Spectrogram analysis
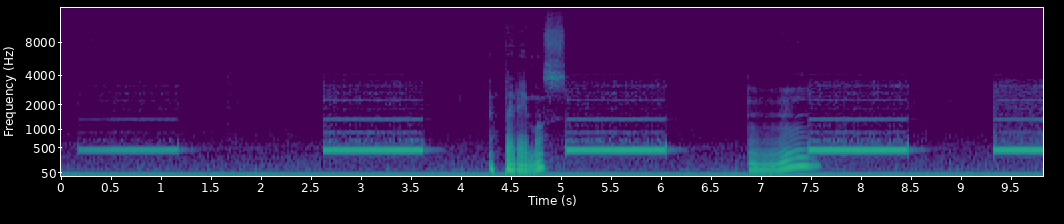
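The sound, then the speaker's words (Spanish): A steady, buzzy telephone ringback tone on a call to a person in Cuba repeats in regular bursts of about a second, each followed by a pause, with no answer. A man speaks briefly during the gaps. “Sigue dando timbre. Nadie lo coge.”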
